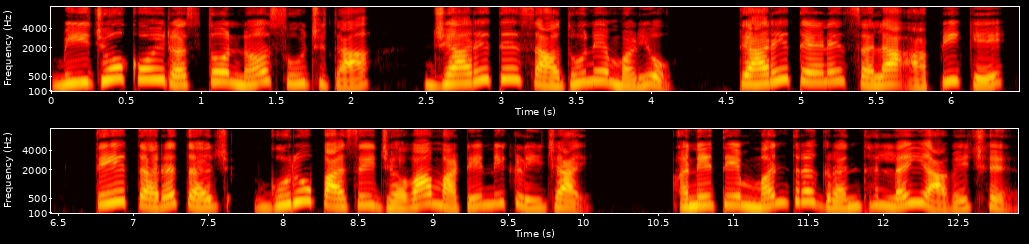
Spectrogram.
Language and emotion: Gujarati, neutral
